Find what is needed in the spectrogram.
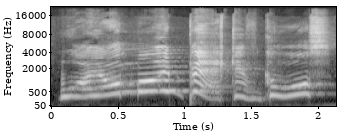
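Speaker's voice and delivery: very high astonished question; surprised. A narrator's reading. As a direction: gasp it out in disbelief. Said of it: "She was so surprised".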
